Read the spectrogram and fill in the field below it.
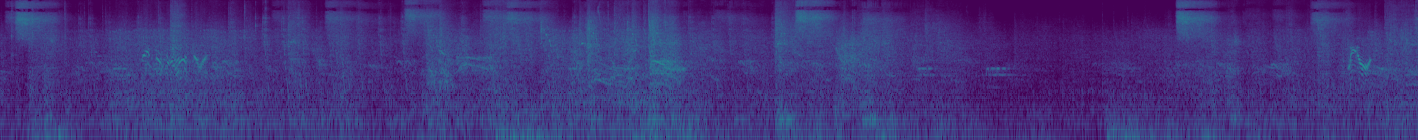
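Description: Blaster rifles fire in rapid bursts.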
